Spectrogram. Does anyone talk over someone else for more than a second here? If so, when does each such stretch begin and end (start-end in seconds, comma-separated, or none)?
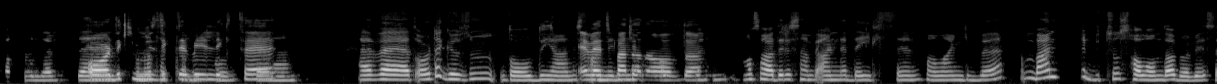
0.8-2.8, 5.8-7.0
